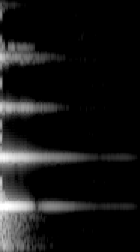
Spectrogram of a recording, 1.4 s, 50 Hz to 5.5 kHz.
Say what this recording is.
Piano ff 064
